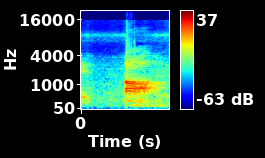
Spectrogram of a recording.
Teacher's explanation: আ যখন আমরা উচ্চারণ করি তখন জীব একেবারে আমাদের মুখবিবারের মেঝেতে অবস্থান করে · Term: নিম্ন স্বর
